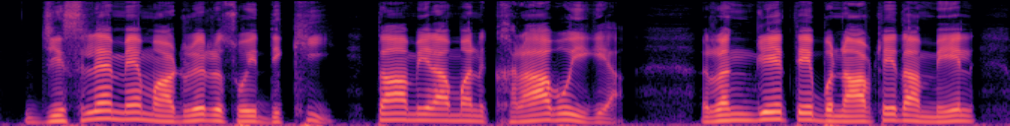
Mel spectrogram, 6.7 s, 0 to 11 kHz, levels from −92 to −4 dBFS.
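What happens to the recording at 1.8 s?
Nothing goes wrong at 1.8 s: the speech runs through that moment intact, with no dropout, click, distortion or other fault.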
